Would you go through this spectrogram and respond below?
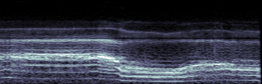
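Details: Carlo, an angry Chartreux tomcat, growls indoors: a long drawn-out, wavering moan with strong stacked tones that drops abruptly in pitch midway, then holds low and rises slightly again.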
